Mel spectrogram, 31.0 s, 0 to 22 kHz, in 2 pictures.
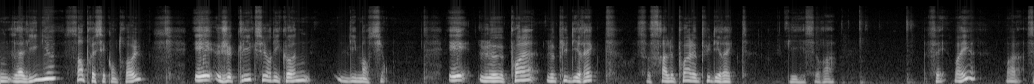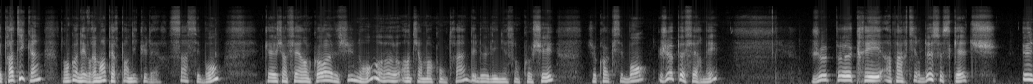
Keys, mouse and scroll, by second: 1.6 click, 5.8 click, 12.6 KP_4, 12.9 KP_0, 13.6 KP_Enter, 18.0-18.7 right drag, 18.8-19.2 scroll down 2, 19.5-20.2 right drag, 25.0 click, 30.9 click.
